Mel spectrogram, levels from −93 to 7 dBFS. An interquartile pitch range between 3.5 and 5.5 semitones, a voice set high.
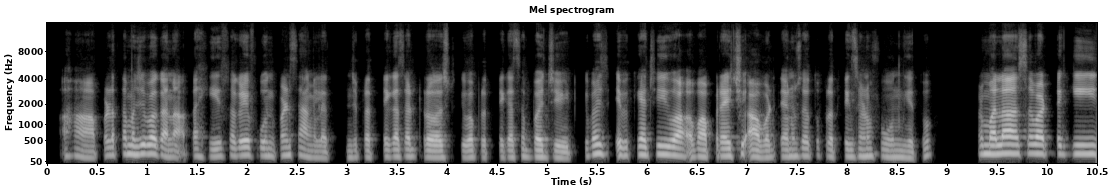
No: average, 4.2 semitones; medium, 150 Hz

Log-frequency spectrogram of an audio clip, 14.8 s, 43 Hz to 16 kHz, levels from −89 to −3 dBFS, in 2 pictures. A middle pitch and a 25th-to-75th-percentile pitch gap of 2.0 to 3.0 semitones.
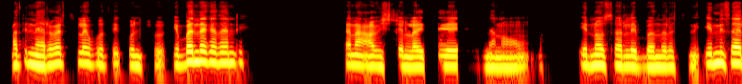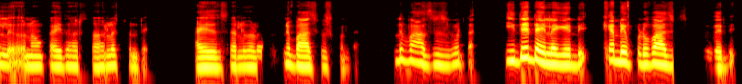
No: medium, 165 Hz; average, 3.8 semitones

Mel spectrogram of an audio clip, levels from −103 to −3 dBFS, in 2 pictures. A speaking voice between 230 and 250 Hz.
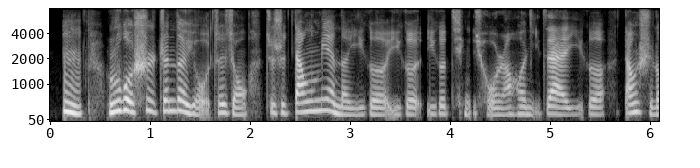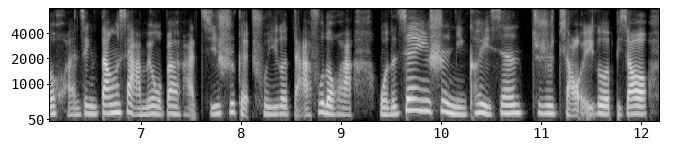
No: high, 205 Hz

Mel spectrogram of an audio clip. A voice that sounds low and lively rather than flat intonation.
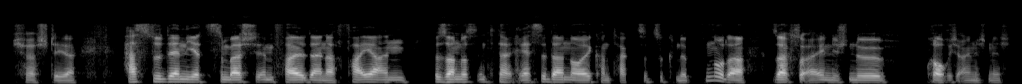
No: low, 105 Hz; narrow, 2.6 semitones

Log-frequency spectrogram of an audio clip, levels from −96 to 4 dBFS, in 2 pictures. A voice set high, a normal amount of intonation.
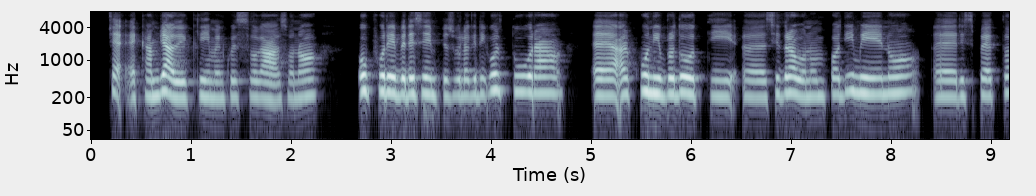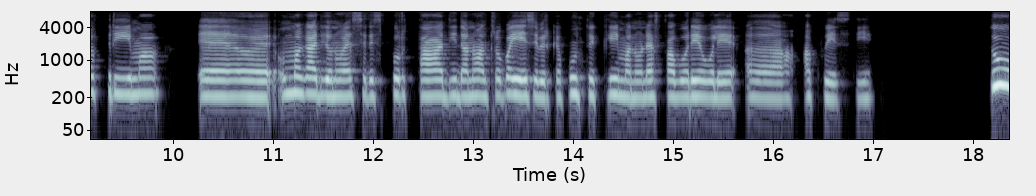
No: high, 215 Hz; narrow, 2.2 semitones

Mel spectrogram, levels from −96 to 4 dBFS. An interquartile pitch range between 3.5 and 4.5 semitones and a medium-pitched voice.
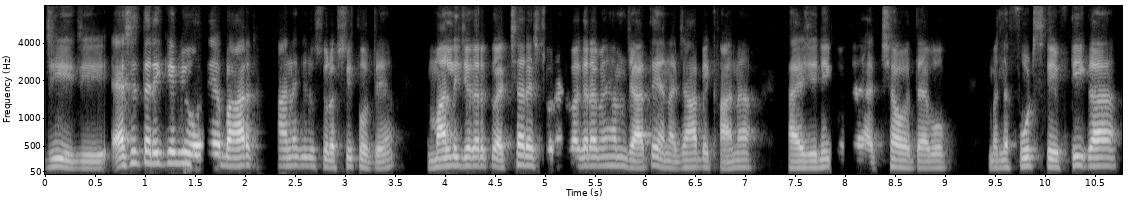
Yes: average, 3.8 semitones; medium, 145 Hz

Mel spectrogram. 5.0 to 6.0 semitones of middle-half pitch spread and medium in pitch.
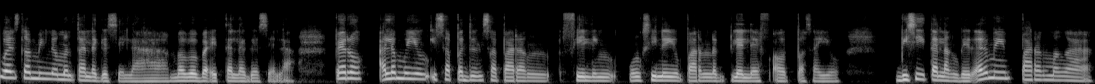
Yes: wide, 5.5 semitones; medium, 175 Hz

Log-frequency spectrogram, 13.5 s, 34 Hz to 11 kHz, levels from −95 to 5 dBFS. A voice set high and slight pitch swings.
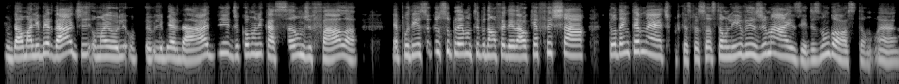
No: high, 235 Hz; average, 3.8 semitones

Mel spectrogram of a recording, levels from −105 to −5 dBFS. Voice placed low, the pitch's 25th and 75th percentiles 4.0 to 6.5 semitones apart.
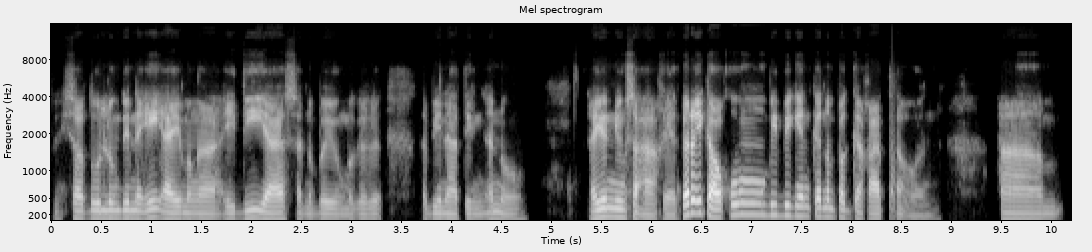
Yes: low, 115 Hz; average, 4.6 semitones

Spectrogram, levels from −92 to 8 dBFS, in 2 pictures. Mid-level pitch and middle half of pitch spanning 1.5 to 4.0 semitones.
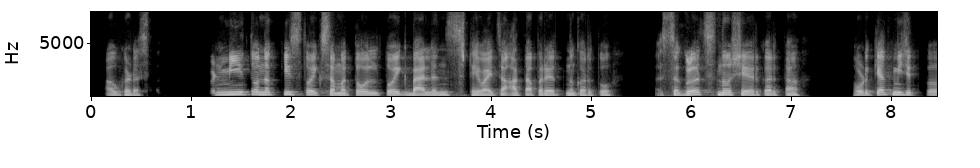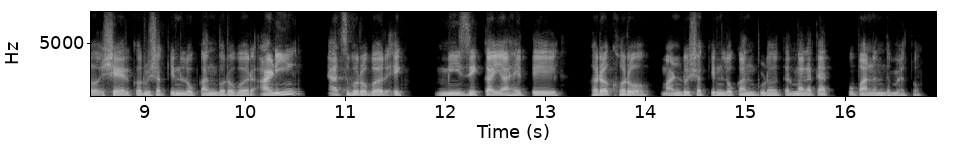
Yes: medium, 145 Hz; average, 3.2 semitones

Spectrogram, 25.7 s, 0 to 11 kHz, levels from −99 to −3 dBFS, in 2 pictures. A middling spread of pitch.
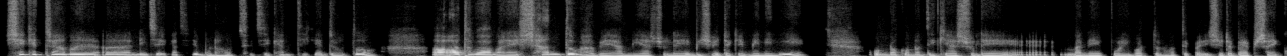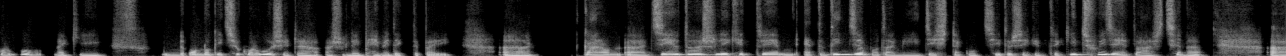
Yes: average, 3.4 semitones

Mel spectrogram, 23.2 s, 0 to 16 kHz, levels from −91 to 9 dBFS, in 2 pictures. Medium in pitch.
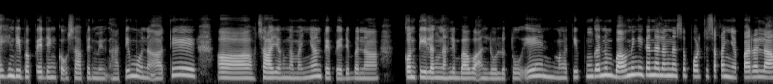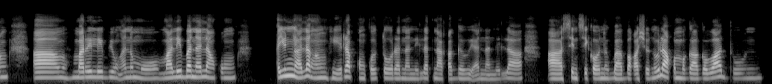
No: high, 200 Hz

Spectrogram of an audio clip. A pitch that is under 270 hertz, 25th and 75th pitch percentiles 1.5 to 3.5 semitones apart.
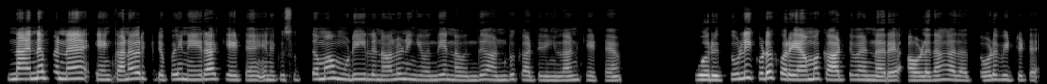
Yes: high, 215 Hz; average, 2.9 semitones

